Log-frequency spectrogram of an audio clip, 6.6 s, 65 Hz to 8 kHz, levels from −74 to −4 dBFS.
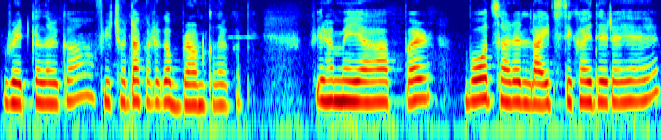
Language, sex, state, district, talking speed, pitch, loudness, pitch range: Hindi, female, Arunachal Pradesh, Papum Pare, 180 wpm, 245 Hz, -15 LUFS, 240-255 Hz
